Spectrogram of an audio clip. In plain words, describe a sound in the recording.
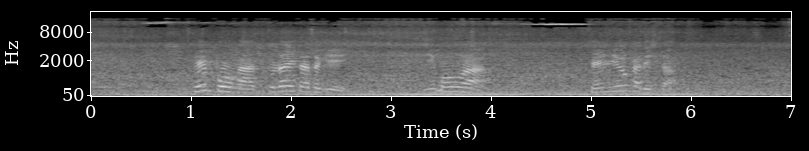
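An elderly man speaks loudly into a microphone, heard through a loudspeaker outdoors.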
